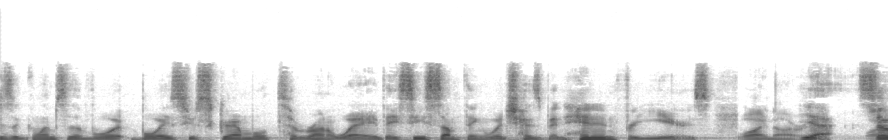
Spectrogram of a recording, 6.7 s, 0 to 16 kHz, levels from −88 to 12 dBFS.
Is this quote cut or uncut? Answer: cut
